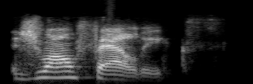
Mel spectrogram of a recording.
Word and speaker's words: João Félix: First is João. João, how do you say it? – João Félix. – João Félix. Okay, good. All right.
